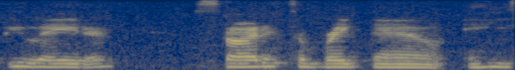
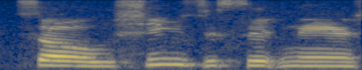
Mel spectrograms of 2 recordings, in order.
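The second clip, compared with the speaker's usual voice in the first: ordinary talk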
